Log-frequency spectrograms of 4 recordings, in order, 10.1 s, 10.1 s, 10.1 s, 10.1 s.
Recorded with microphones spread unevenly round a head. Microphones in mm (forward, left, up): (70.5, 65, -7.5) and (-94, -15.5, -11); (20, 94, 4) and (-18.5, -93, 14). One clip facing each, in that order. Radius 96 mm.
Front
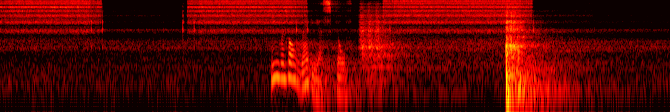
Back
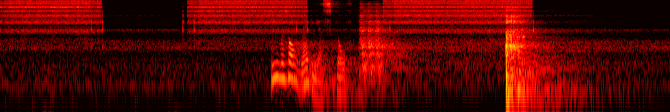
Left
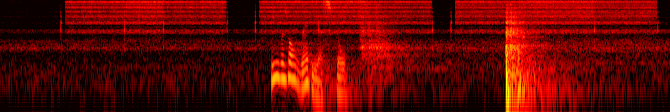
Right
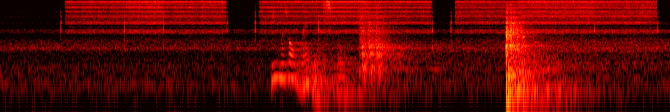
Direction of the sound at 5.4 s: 135° right.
